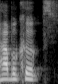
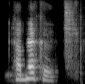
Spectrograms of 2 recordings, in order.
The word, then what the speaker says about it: Habakkuk: I think you took this chapter of Habakkuk, chapter 2?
